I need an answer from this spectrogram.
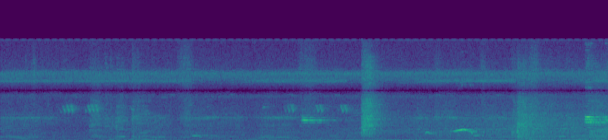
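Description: Scattered bird calls: short high chirps, a brief rising whistled note and a couple of sharp, harsh notes, over a steady low hum that comes in about two seconds in.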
